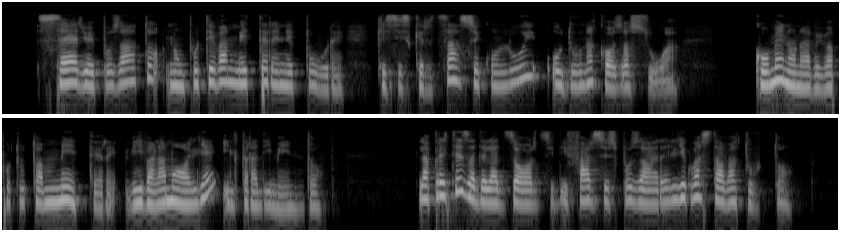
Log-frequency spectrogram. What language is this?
Italian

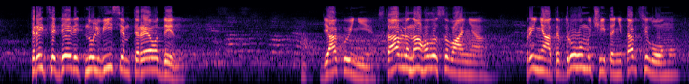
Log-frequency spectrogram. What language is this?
Ukrainian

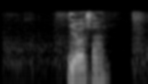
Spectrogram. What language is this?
Chinese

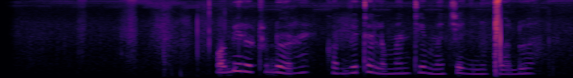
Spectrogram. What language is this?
Luo (Kenya and Tanzania)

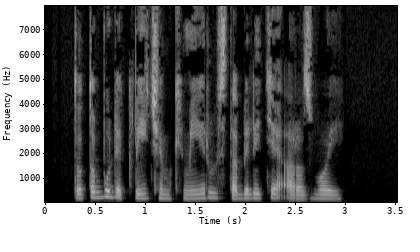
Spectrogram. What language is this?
Czech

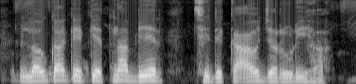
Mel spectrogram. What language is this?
Bhojpuri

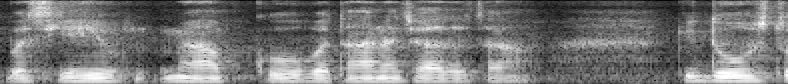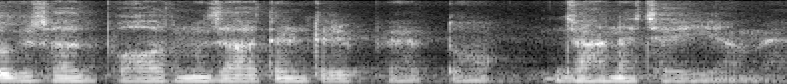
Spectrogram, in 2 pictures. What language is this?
Urdu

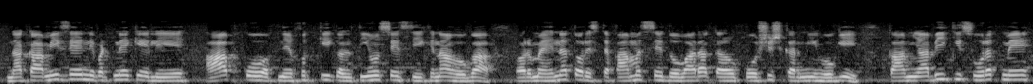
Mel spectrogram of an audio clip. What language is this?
Urdu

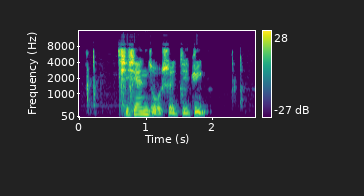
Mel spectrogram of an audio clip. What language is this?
Chinese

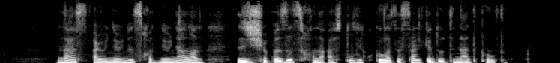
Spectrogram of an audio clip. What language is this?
Abkhazian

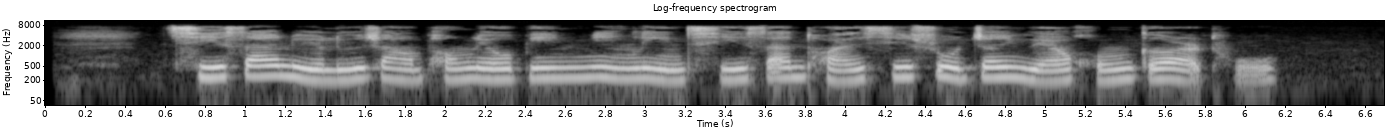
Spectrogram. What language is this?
Chinese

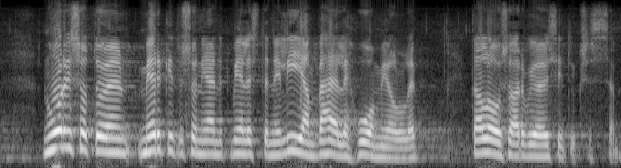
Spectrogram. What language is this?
Finnish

